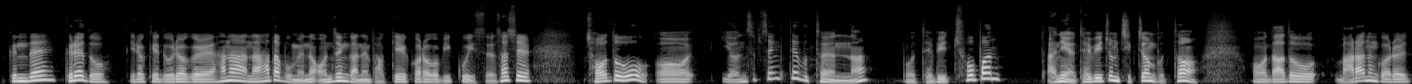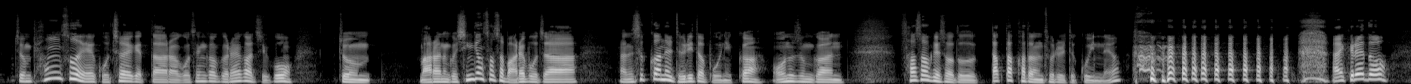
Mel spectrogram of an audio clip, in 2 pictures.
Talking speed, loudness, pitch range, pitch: 295 characters per minute, -18 LUFS, 115-190 Hz, 135 Hz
